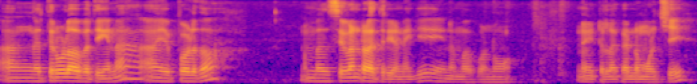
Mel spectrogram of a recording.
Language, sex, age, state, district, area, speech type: Tamil, male, 45-60, Tamil Nadu, Mayiladuthurai, urban, spontaneous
